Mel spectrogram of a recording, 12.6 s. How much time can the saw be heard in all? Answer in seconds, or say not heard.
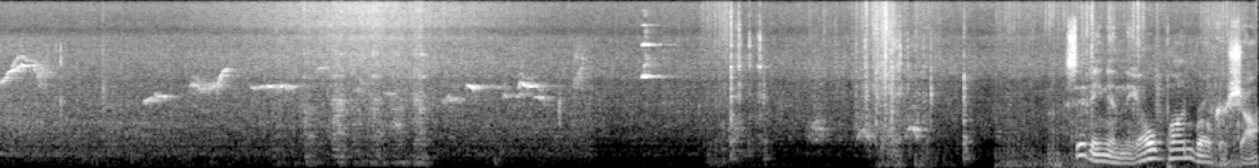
4 s.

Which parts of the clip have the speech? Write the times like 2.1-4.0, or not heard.
10.7-12.5.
